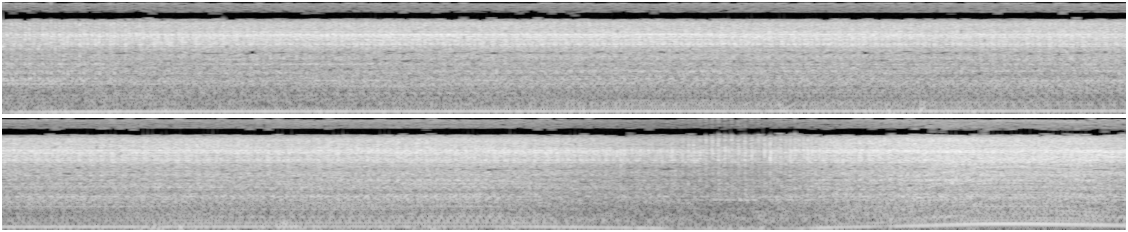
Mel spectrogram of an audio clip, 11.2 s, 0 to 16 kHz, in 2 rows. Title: Swift VDI, 2014, White color, Engine noise.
